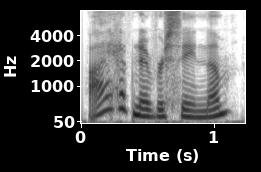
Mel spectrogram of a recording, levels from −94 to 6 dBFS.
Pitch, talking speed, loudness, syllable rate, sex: 235 Hz, 245 wpm, -15 LUFS, 5.5 syllables/s, female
